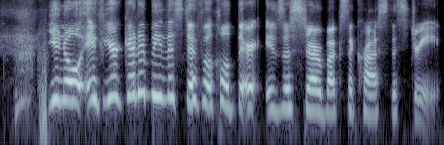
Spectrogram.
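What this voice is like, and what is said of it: High-pitched cartoonish customer service voice. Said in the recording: “You sound like a cartoon ... You sound completely different ... That's a customer service voice ... my normal customer service voice, which is like up here”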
